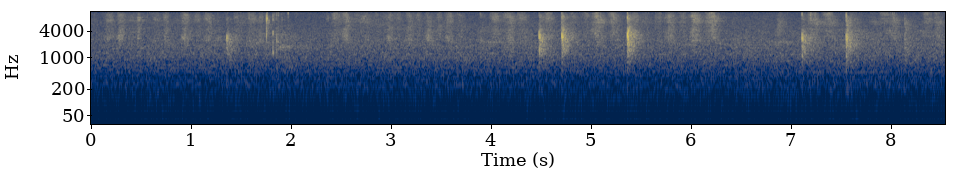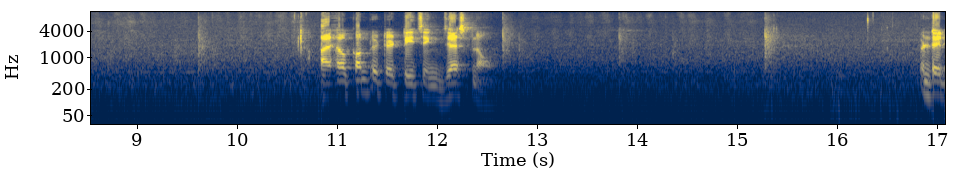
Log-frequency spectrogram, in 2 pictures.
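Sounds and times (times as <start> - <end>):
chalk scratching on blackboard: 0.0 - 1.8, 2.4 - 10.7, 12.3 - 15.5.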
